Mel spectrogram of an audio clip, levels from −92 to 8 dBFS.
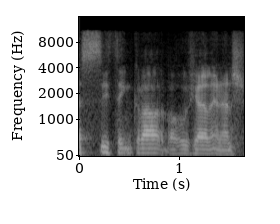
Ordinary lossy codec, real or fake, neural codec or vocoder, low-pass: MP3, 96 kbps; fake; codec, 16 kHz in and 24 kHz out, 0.4 kbps, LongCat-Audio-Codec, fine tuned four codebook decoder; 10.8 kHz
